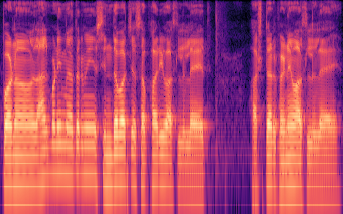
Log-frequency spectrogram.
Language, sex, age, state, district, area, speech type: Marathi, male, 60+, Maharashtra, Mumbai Suburban, urban, spontaneous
